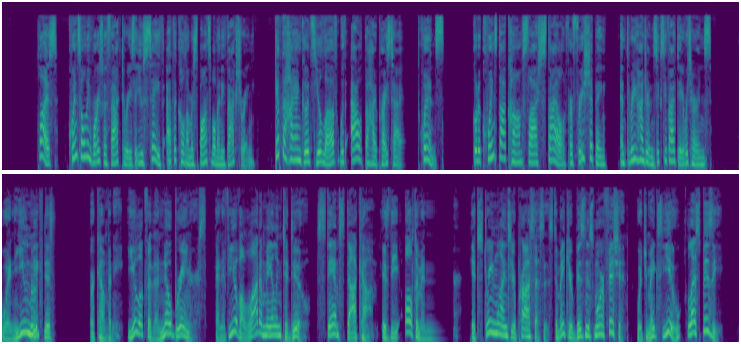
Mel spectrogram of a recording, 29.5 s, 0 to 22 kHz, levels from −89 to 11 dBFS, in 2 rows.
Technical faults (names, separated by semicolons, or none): long network dropout; repeated packet loss (robotic sound)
